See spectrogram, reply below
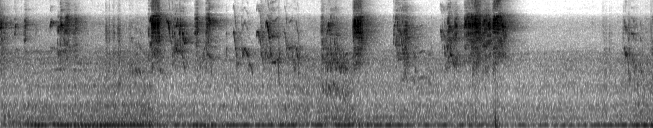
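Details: Budgies calling with sharp, piercing squawks and scratchy chatter, strongest between one and a half and five seconds, then quieter, over a noticeable low hum.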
